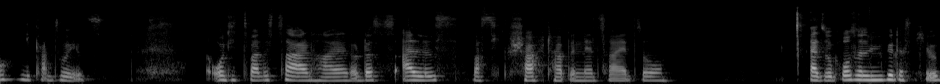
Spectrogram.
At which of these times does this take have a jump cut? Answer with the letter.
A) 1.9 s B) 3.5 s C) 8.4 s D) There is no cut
C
